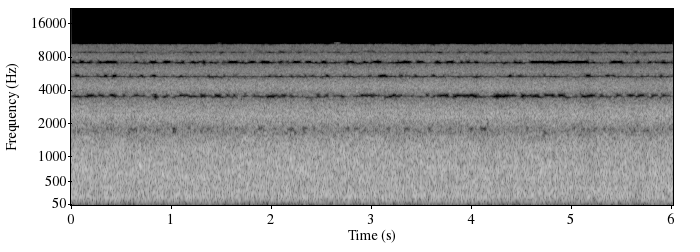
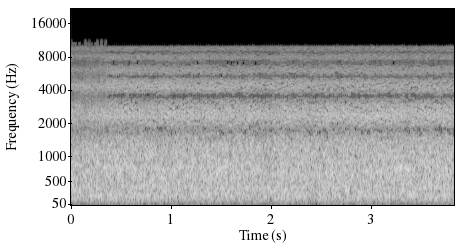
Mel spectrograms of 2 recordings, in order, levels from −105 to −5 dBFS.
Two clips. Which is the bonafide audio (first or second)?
second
